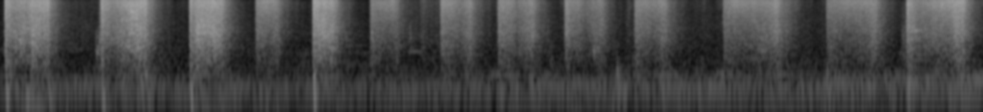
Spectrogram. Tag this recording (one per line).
floors
sweep
broom
OWI
sweeping
swish
swoosh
